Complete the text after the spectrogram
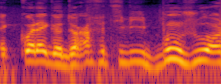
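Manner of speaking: put-on Marseillais accent. Greeting viewers at the start of a new video, put-on Marseille accent. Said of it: "je prends toujours un accent marseillais pour les intros".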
